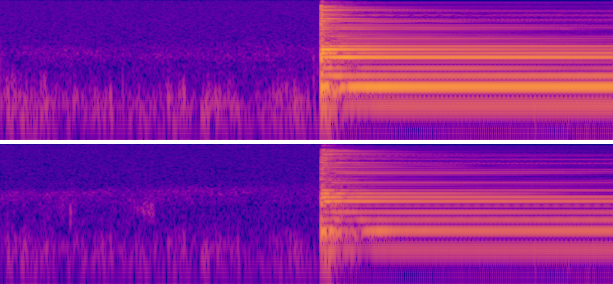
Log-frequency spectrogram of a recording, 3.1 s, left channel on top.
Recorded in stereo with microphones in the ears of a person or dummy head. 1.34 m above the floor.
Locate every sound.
1.6 s a guitar: 30° left (ahead or behind), 0.9 m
